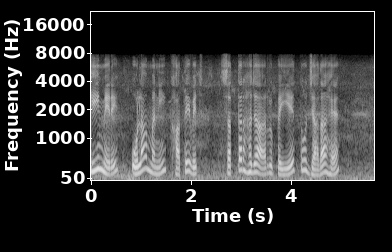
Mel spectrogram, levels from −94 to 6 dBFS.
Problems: constant background noise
